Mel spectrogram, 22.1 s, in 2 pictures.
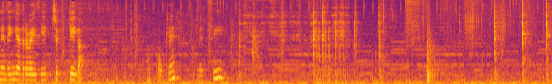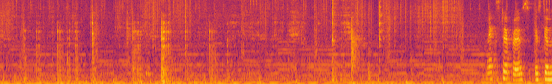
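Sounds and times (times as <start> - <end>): spatula scraping: 4.3 - 20.6
batter sizzling on a griddle: 4.7 - 20.6.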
